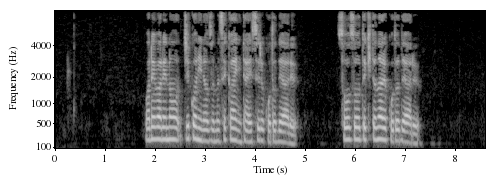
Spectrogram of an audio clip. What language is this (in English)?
Japanese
